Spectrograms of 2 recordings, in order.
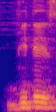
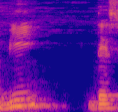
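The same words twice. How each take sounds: First: Said in the usual way. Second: বি, দেশ as two beats with a clear pause between; syllable by syllable. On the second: Shown as a demonstration. Teacher dividing the word for students, বি and দেশ said separately. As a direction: split it into বি ... দেশ. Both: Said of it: "এটাকে যদি এই দল বিশ্লেষণ করি".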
